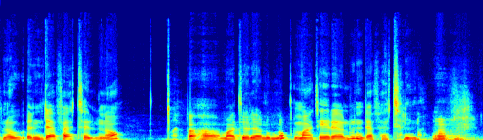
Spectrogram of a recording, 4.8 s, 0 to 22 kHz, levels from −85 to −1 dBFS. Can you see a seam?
no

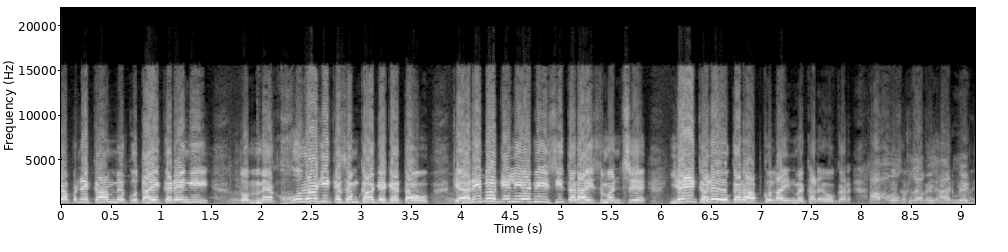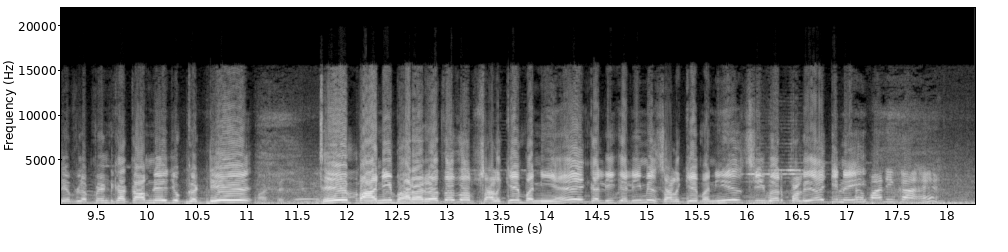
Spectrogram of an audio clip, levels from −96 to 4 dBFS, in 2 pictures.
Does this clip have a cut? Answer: yes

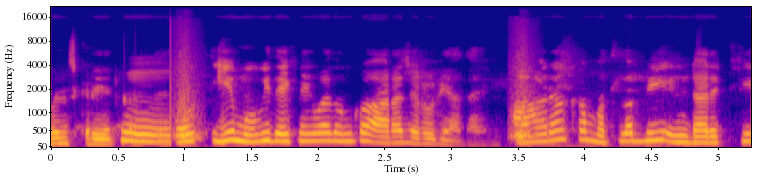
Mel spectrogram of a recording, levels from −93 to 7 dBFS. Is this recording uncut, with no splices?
no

